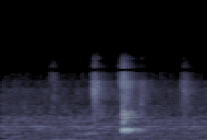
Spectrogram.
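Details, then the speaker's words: Someone in the room has hiccups, a sudden involuntary hiccup sound heard during spoken talk. "so this happened to me only once and I've been in hundreds of denominations oh someone has the hiccups did you hear that"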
